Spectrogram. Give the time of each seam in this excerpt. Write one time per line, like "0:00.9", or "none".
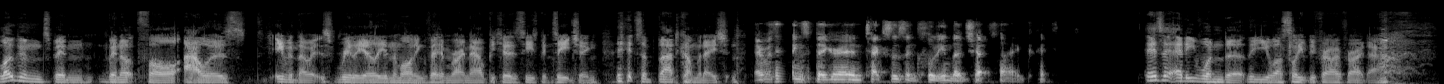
0:06.0
0:07.5
0:10.4

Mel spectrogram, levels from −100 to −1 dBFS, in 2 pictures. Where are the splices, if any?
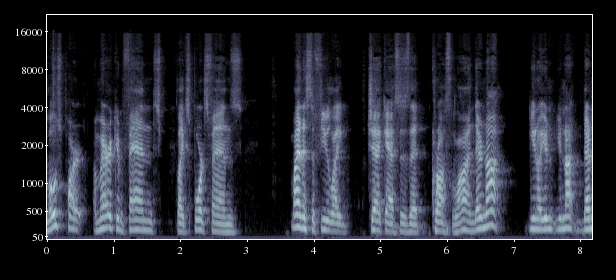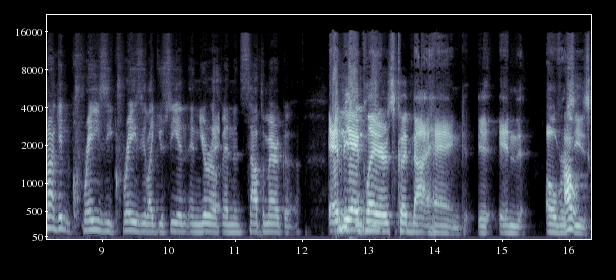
none

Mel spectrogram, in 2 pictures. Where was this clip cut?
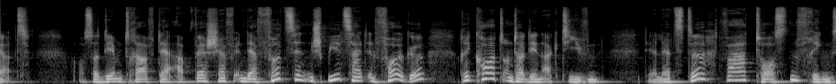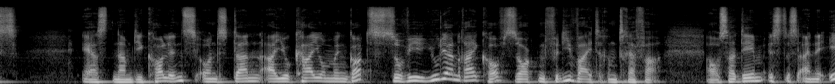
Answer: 0:07.2
0:09.0
0:15.4

